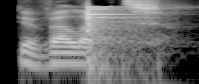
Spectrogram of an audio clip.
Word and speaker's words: developed: Developed. T sound.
